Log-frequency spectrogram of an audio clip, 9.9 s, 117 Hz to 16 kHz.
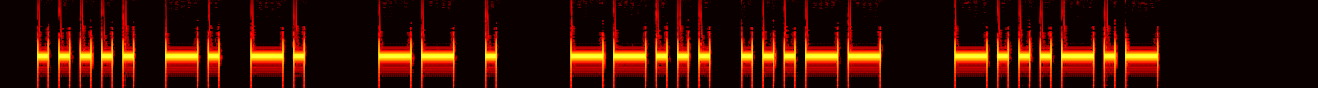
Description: Morse code, heard as a keyed tone, about 14 wpm, 700 Hz. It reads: 5NN ME 73 <BK>
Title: Common QSO Phrases Encore 15wpm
